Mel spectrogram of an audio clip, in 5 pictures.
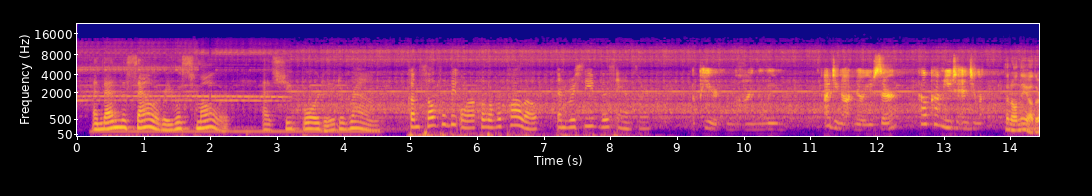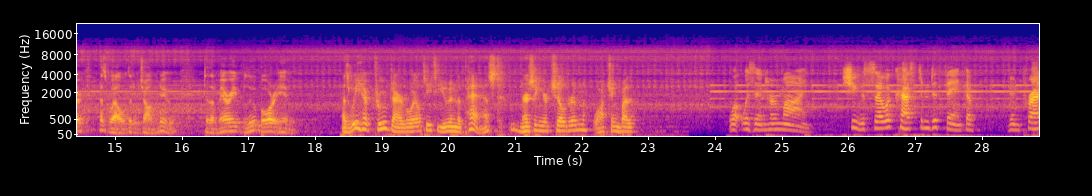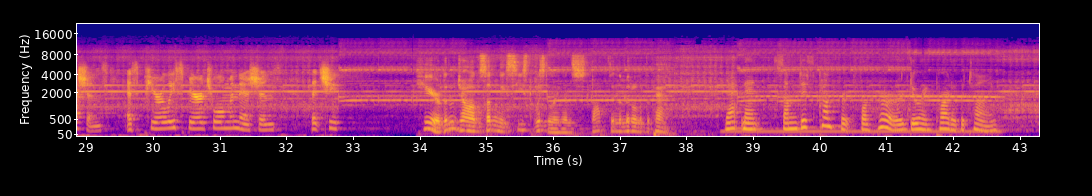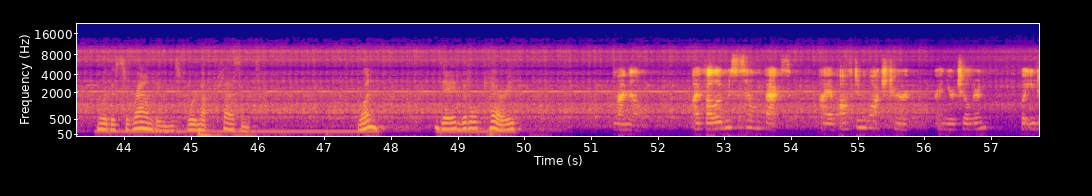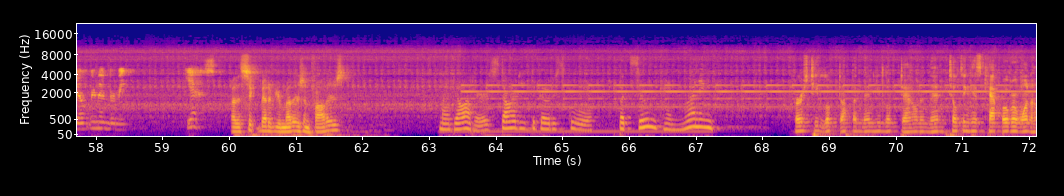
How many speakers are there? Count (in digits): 6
